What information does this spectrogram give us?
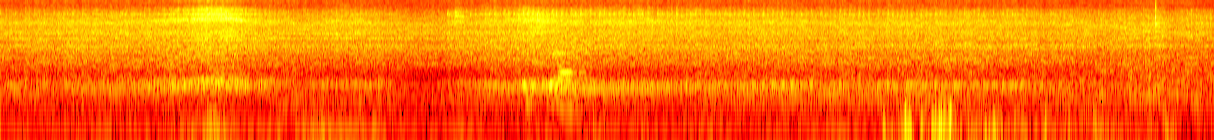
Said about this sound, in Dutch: Ja, ik ben hier lekker aan het kloppen, zoals je hoort. En eh, de eieren en de suiker die worden dus langzamerhand heel mooi eh, luchtig en eh, worden van geel een beetje bleker. En oeps, er gaat bijna de thermometer door mijn klopper heen.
